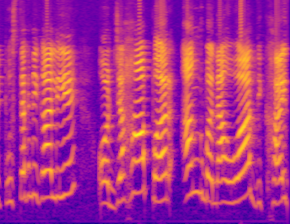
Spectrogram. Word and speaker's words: अं: लगाई जाती है और इसका उच्चारण हम करते हैं नाक के द्वारा। और बच्चों इसमें न की ध्वनि हमें स्पष्ट सुनाई देती है।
